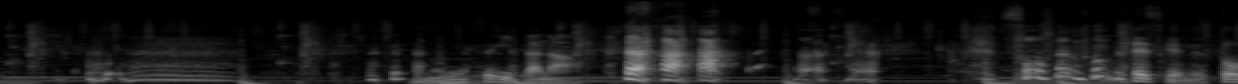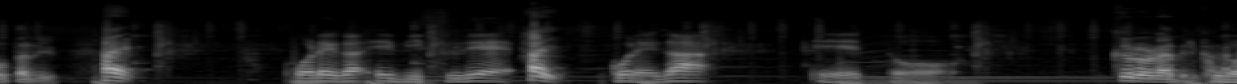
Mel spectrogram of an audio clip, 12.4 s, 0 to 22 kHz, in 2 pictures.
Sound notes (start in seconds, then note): 0.2 laughing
